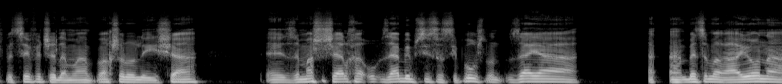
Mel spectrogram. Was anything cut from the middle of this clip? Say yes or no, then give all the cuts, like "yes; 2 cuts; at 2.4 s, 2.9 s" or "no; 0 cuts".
no; 0 cuts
